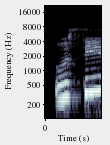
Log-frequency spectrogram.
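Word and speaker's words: Uusi: I think they're pronounced Usi. It's like U-U-S-I, and they do a couple different tarot decks.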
